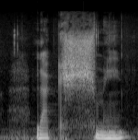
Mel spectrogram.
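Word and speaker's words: लक्ष्मी: don't have in English, like the S in Lakshmi with the dot below it. It's a similar sounding sibilant, but instead of arching your tongue up like we normally do to pronounce it, we curl our tongue back, and that's the retroflex sibilant, sha, Lakshmi.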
